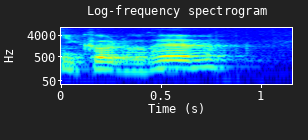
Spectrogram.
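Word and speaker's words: Nicole Oresme: In French, it's pronounced Nicole Orem. In English, I don't know how you pronounce this.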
